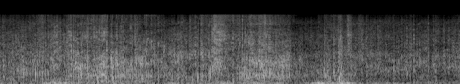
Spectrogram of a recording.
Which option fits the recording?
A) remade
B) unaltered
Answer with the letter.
A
